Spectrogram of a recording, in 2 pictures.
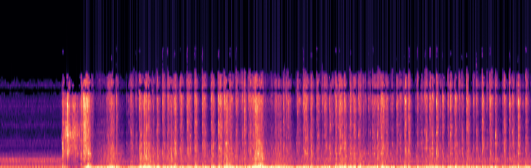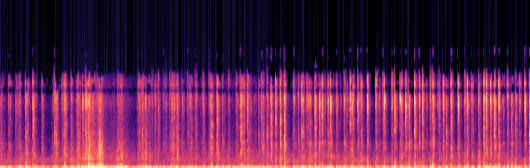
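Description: Car engine with newly fitted exhaust cutouts, cold-started: it fires about a second and a half in and then runs loud with a deep, steady exhaust rumble and a couple of brief swells.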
